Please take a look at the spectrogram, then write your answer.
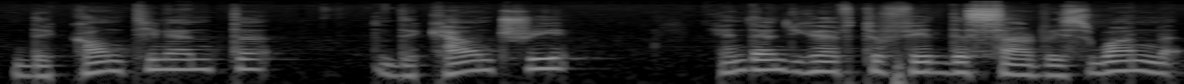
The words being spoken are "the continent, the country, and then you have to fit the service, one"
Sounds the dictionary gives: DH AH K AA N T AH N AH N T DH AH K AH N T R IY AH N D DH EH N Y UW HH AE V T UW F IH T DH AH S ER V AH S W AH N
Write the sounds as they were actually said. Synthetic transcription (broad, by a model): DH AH K AA N T AH N AH N T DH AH K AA N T R IY AH N D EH N Y UW HH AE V T UW F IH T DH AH S ER V AH S W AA N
